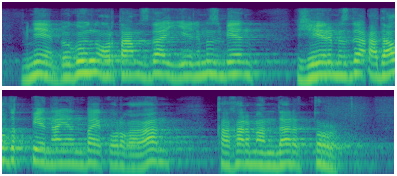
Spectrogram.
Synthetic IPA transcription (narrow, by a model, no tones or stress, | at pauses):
mɪne̞bʏɡʲɪnwo̞ɾt̪ɑməzd̪ɑje̞lɪmɪzbe̞n | ʒe̞ɾɪmɪzd̪ɪɑd̪ɑlˠd̪əq̚pe̞nɑjɑnbɑjqʰo̞ɾʁɑʁɑɴ | qʰɑχɑɾmɑnd̪ɑɾt̪ʰʊɾ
